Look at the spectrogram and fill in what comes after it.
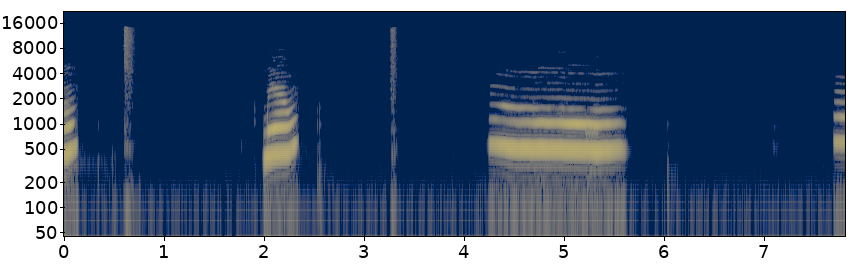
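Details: Kitten meowing indoors: a short rising meow, then a longer steady, slightly wavering meow, with a person's brief exclamations and soft clicks between calls.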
